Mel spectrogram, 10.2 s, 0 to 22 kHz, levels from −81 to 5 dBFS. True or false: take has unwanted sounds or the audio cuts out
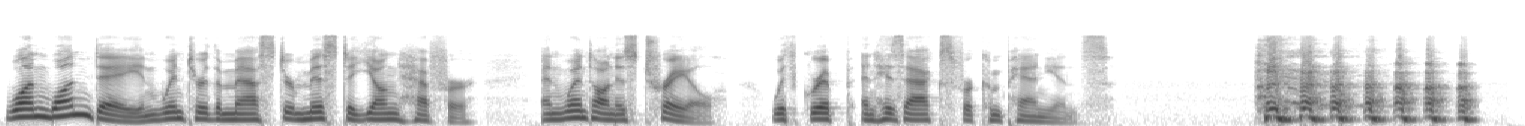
true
